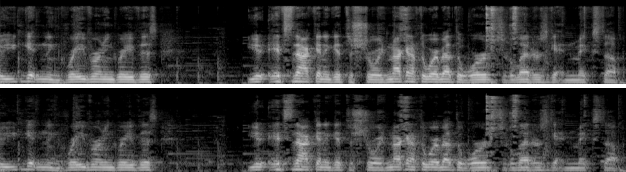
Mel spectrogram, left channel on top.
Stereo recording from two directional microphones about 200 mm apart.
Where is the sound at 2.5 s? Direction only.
35° left (ahead or behind).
